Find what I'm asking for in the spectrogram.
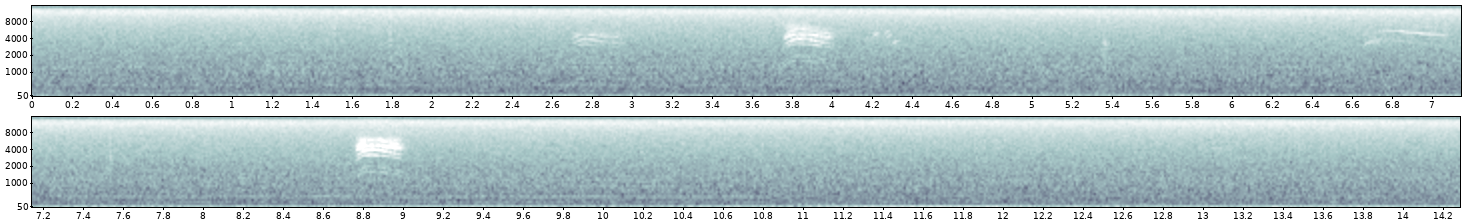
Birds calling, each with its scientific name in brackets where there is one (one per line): Hawaii Amakihi (Chlorodrepanis virens)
